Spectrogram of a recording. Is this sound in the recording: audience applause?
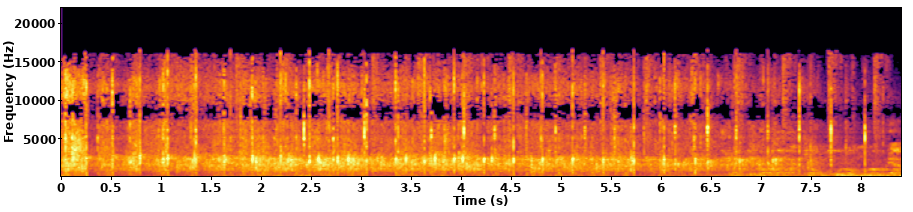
yes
